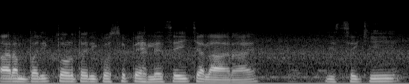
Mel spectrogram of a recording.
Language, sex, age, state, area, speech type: Hindi, male, 30-45, Madhya Pradesh, rural, spontaneous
